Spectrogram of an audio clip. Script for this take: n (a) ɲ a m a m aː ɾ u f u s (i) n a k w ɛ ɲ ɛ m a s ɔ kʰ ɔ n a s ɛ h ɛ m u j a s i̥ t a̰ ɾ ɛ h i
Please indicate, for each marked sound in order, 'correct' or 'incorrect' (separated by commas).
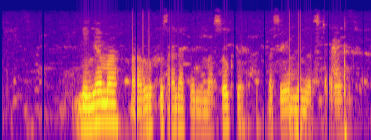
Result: incorrect, incorrect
